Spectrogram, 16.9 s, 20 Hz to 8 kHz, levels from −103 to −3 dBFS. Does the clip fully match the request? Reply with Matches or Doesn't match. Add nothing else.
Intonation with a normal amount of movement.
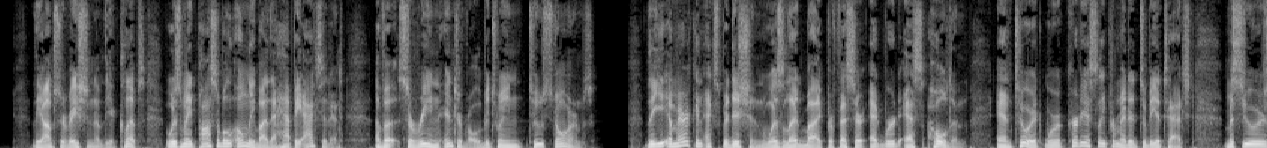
Matches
